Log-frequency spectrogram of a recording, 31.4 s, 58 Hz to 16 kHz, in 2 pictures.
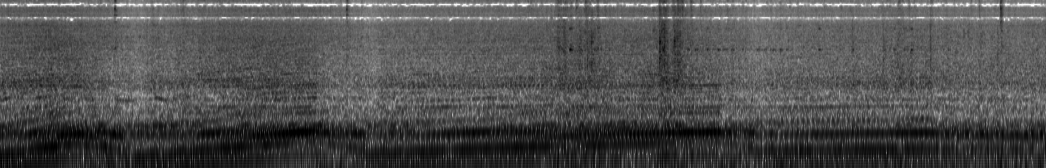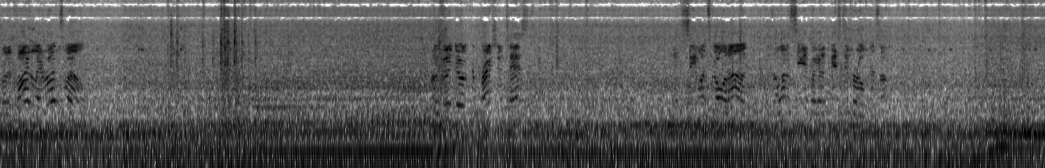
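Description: Twin-turbo destroked 6-litre V8 of a 1957 Chevy pickup heard from inside the cab while driving. It rises in pitch as it accelerates over the first few seconds, then runs steadily. The owner calls the engine noisy, with a clacking he has yet to trace despite good oil pressure.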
